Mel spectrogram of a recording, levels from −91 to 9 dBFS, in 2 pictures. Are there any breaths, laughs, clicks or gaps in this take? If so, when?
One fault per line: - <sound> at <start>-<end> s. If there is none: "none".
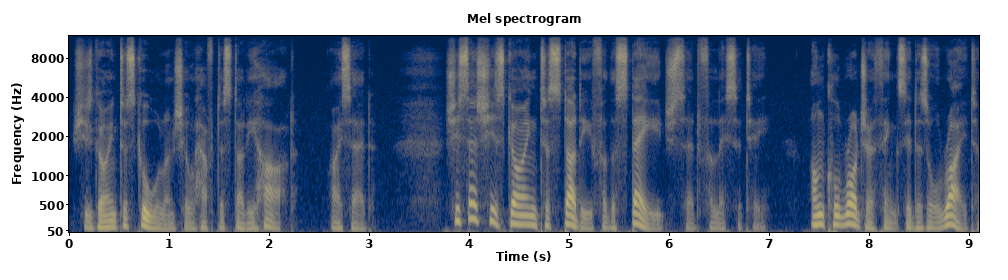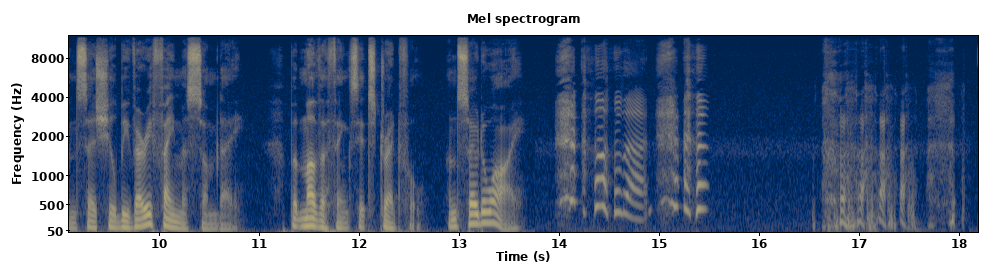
- laugh at 14.0-15.5 s
- laugh at 16.5-18.1 s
